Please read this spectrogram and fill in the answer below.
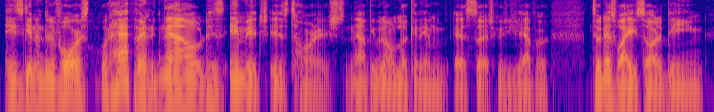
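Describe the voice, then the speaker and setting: A man hosting a podcast in a casual conversational interview, animated, often acting out quoted voices. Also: sits low, fairly quick, no room sound, clean studio sound. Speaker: podcast host.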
